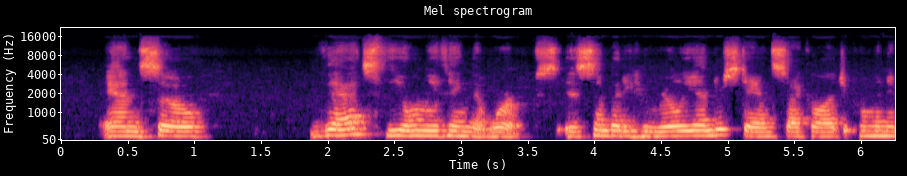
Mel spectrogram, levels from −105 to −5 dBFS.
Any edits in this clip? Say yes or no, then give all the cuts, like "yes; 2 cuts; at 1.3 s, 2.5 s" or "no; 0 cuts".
no; 0 cuts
